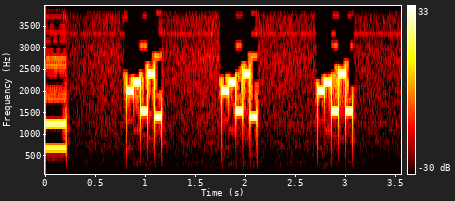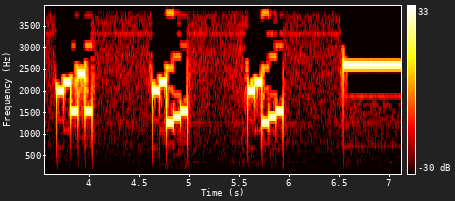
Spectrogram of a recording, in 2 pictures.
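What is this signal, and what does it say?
Five-tone selective call (ZVEI), heard as quick runs of five tones, tones of about 70 ms. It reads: 89504 89504 89505 89505 89345 89345
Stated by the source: Received on an SDR as a ZVEI five-tone call, code 89230.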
